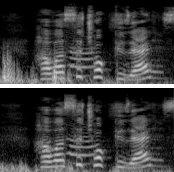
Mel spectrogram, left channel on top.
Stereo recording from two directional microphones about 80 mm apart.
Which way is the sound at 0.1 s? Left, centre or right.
Right.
